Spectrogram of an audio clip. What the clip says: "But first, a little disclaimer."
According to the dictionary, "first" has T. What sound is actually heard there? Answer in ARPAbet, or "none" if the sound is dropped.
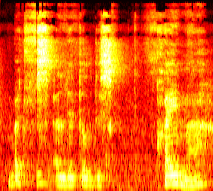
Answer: none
